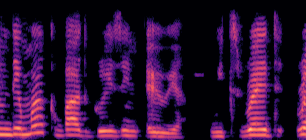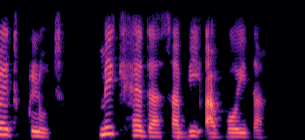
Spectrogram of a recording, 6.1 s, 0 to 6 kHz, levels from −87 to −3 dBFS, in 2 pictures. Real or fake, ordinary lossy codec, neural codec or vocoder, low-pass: fake; none; vocoder, 44.1 kHz, 128 mel bands every 512 samples, BigVGAN v2; 5.4 kHz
